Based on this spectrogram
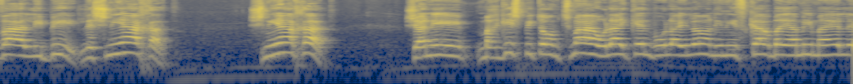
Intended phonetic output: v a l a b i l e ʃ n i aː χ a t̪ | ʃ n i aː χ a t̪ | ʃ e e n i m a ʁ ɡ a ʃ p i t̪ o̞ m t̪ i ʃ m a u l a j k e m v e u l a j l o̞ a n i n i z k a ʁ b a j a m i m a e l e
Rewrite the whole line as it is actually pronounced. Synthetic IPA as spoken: v a l i b i l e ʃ n i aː χ a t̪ | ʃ n i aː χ a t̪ | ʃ e a n i m a ʁ ɡ i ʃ p i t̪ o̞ m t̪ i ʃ m a u l a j k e n v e u l a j l o̞ a n i n i z k a ʁ b a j a m i m a e l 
